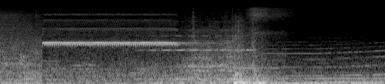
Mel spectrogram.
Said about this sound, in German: Achtung, Zug fährt ab. Bitte alle einsteigen.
